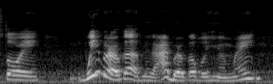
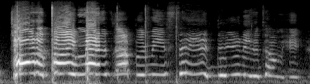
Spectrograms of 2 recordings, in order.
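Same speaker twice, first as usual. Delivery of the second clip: much higher and louder, words spilling out; outraged storyteller reliving the shock; shocked outburst; 11 semitones higher, 12 dB louder than usual. Real, not acted. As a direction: exclaim in stunned disbelief. Retelling the betrayal in shock.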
